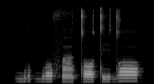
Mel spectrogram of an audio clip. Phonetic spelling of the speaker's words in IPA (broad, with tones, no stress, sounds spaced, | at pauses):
ɡ͡b u˧ ɡ͡b o˧ f ã˨ t ɔ˧ t i˧ d ɔ˦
